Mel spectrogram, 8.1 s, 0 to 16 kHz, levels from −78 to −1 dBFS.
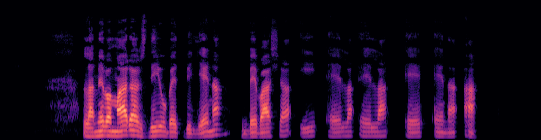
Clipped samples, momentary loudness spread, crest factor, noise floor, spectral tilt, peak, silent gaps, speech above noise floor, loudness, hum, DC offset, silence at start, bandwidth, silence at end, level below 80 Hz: under 0.1%; 20 LU; 24 dB; -79 dBFS; -6.5 dB/octave; -2 dBFS; none; 55 dB; -24 LUFS; none; under 0.1%; 1.25 s; 11 kHz; 1 s; -64 dBFS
